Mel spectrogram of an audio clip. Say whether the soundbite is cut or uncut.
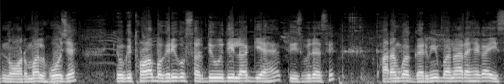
uncut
